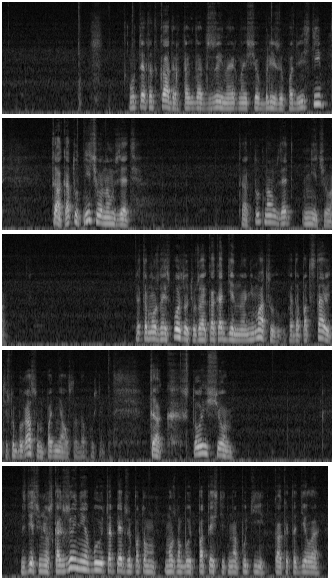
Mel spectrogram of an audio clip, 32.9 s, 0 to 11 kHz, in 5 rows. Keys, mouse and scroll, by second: 2.3-2.7 drag, 4.2 g, 8.2 click, 8.8-22.2 drag, 23.4 click, 29.5-32.9 drag.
